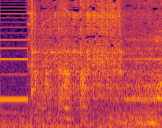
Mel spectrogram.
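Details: Dodge Neon, no-start traced to a loose contact (false contact) after oil pressure switch replacement, now fixed: brief chime, short quick crank, engine catches cleanly into steady idle within a second; normal start.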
